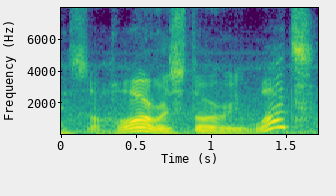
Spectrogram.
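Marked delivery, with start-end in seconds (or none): 1.2-1.7 shocked squeal. Acted. Horror story punchline.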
